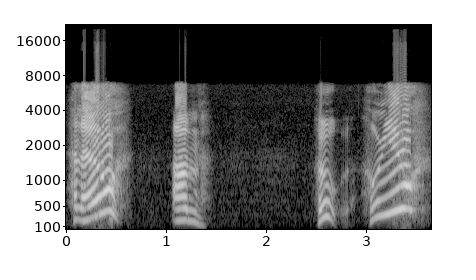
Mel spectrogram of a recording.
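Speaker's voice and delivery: high, hesitant little voice; high-pitched, questioning girl at the door; young girl character. Acted. Small girl opens the door to strangers, high hesitant questioning. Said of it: "and she's like".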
